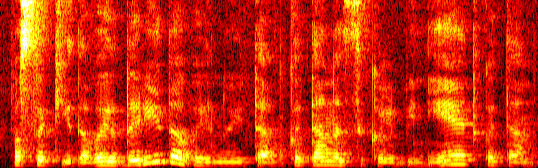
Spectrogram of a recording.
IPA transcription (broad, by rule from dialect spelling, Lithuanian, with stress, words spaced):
pɐsɐˈkʲiːdɐʋɐ ɪr dɐˈrʲiːdɐʋɐɪ nʊ ɪ ˈtʲɛn ˈkɐt ˈtʲɛn ɐtʲsʲɪkɐlʲbʲɪˈnʲeːtʲ ˈkɐt ˈtʲɛn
